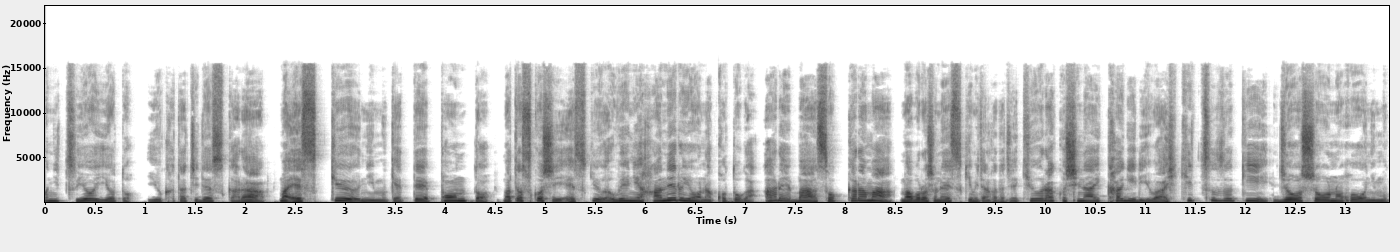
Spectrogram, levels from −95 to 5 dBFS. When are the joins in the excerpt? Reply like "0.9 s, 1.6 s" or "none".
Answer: none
